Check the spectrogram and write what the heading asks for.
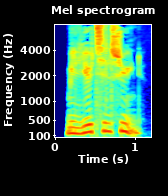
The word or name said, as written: miljøtilsyn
